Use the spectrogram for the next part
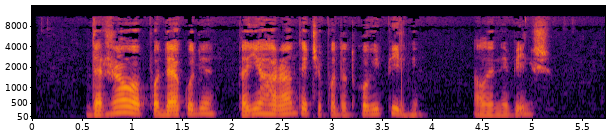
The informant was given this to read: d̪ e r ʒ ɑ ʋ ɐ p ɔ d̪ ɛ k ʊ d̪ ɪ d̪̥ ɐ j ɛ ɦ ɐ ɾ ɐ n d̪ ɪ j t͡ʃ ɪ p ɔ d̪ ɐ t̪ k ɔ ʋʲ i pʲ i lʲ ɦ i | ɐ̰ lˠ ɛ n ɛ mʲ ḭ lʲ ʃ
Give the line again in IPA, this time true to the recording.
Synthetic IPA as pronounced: d̪ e r ʒ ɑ ʋ ɐ p ɔ d̪ ɛ k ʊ d̪ ɪ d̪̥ ɐ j ɛ ɦ ɐ ɾ ɑ n t̪ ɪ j t͡ʃ ɪ p ɔ d̪ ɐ t̪ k ɔ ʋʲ i pʲ i lʲ ɦ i | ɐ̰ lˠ ɛ n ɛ bʲ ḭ lʲ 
